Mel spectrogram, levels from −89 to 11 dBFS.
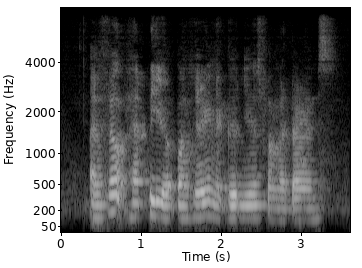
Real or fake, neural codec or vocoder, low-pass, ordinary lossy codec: fake; codec, 44.1 kHz, 2.6 kbps, DAC; 7.2 kHz; none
